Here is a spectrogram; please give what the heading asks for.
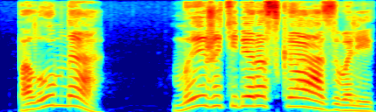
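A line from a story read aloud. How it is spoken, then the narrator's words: Shouted across the room. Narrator (Russian): крикнула через всю комнату Гермиона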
